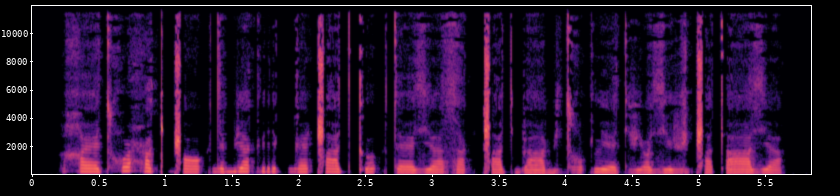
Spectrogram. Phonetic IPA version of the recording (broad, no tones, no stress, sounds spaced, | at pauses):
χ ɛː tʲ χʷ a ħ ɔ tʲ ǁ ɔː k d ɛ bʲ aː k rʲ a k ɡ ɛː ǁ aː tʲ kʼ ʊː k t ɛː zʲ aː s a k ǁ aː tʲ b aː bʲ a tʲ ʁʷ ɛ k lʲ ɛː tʲ vʲ ɔː zʲ ʊ vʲ ʊ ǁ a tʼ aː zʲ a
